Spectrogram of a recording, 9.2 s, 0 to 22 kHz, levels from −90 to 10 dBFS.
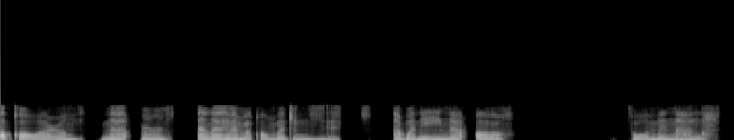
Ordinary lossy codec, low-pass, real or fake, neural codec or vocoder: none; 5.4 kHz; fake; autoencoder, 44.1 kHz, a latent of 192 numbers a frame, MeloTTS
